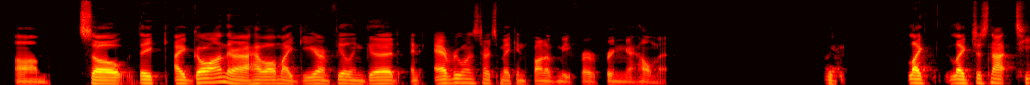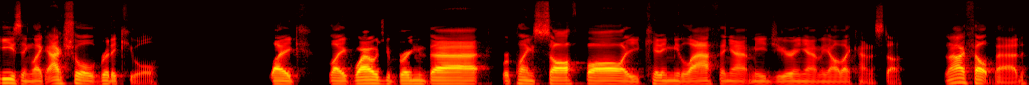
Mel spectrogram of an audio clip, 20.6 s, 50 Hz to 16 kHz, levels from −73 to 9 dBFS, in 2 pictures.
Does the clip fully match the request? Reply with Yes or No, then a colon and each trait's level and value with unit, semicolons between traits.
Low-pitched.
Yes: low, 100 Hz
